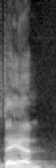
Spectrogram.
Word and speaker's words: Dan: So what you see as Dan is actually pronounced Dan.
